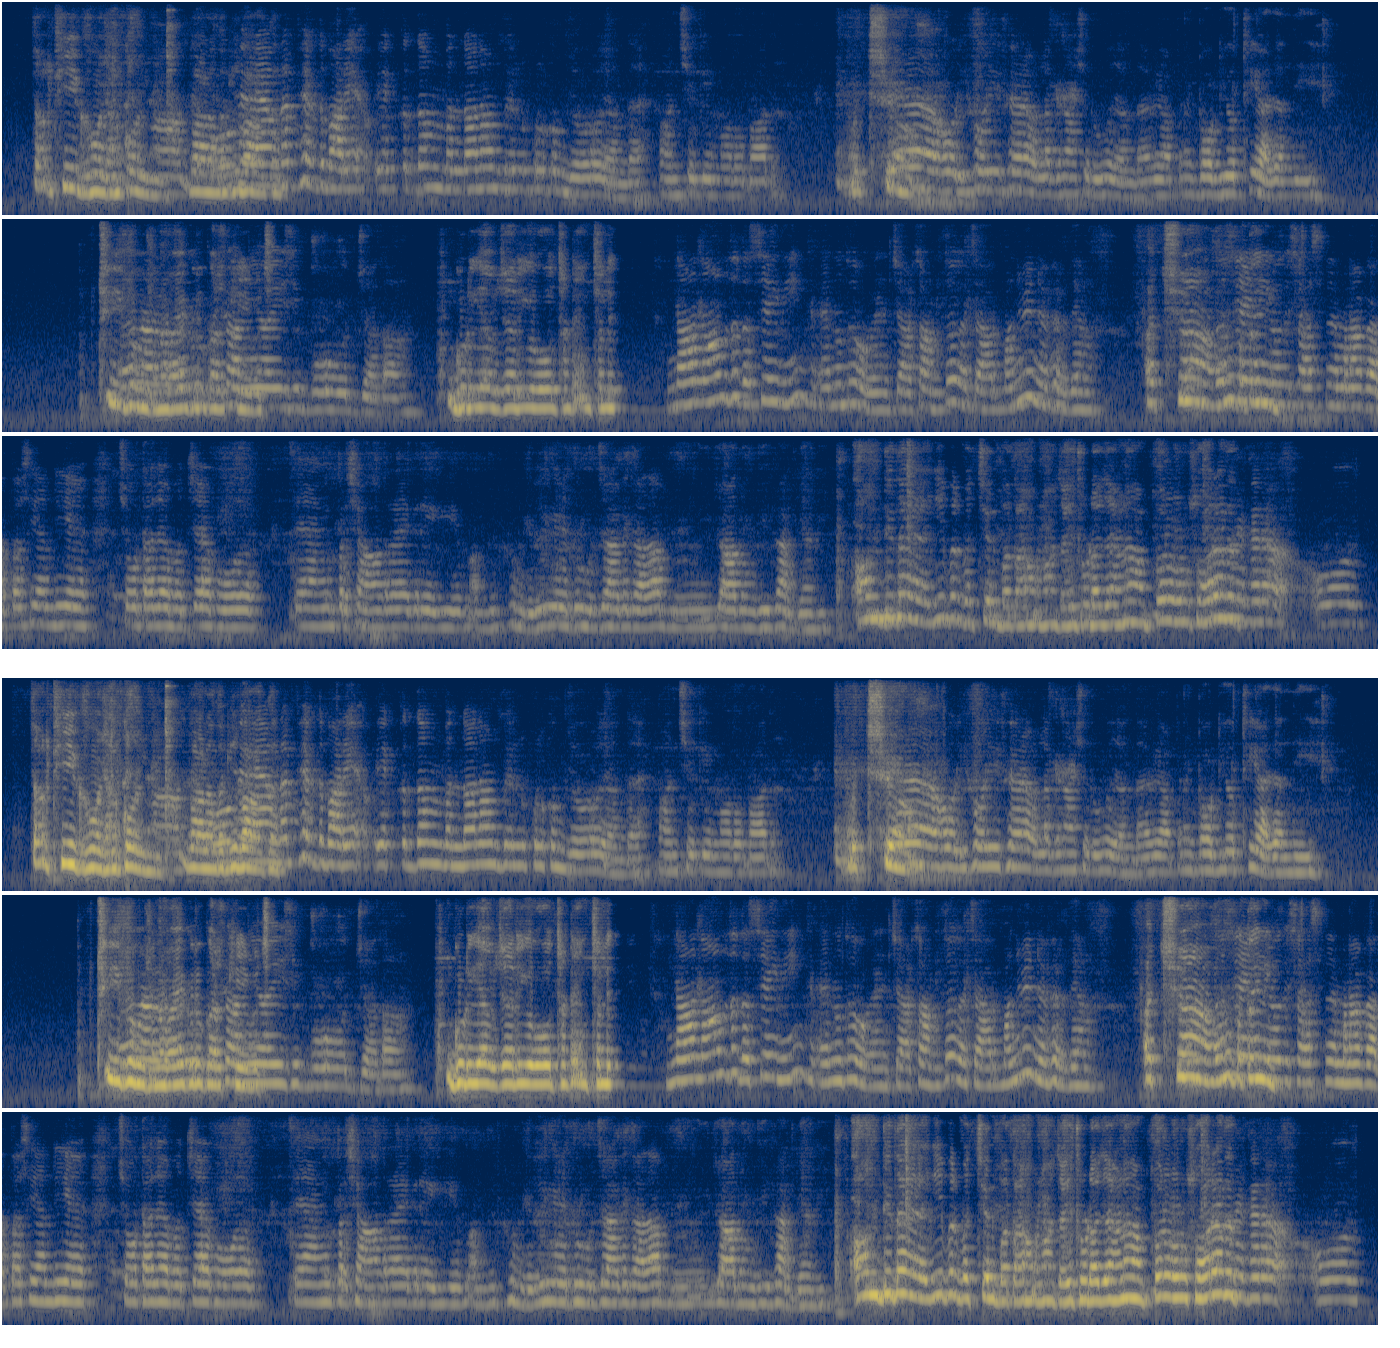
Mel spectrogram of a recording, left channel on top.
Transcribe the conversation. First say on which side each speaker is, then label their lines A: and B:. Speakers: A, on the right; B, on the right.
A: ਚੱਲ ਠੀਕ ਹੋ ਜਾਣ, ਕੋਈ ਨੀ,
B: ਹਾਂ ਅਤੇ
A: ਵਾਲਾਂ
B: ਉਹ
A: ਦਾ ਕੀ?
B: ਫਿਰ
A: ਵਾਲ
B: ਇਹ
A: ਤਾਂ
B: ਹੁੰਦਾ ਫਿਰ ਦੁਬਾਰੇ ਏਕਦਮ ਬੰਦਾ ਨਾ, ਬਿਲਕੁਲ ਕਮਜ਼ੋਰ ਹੋ ਜਾਂਦਾ ਏ, ਪੰਜ ਛੇ ਕੀਮੋ ਤੋਂ ਬਾਦ,
A: ਅੱਛਾ।
B: ਫੇਰ ਹੌਲੀ-ਹੌਲੀ ਫੇਰ ਲੱਗਣਾ ਸ਼ੁਰੂ ਹੋ ਜਾਂਦਾ ਏ, ਵੇ ਆਪਣੀ ਬੋਡੀ ਉੱਥੇ ਈ ਆ ਜਾਂਦੀ ਐ।
A: ਠੀਕ
B: ਉਹਦੇ
A: ਹੋ
B: ਨਾਲੋ
A: ਜਾਣ
B: ਤੇ
A: ਵਾਹਿਗੁਰੂ
B: ਬੜੀ
A: ਕਰਕੇ
B: ਪਰੇਸ਼ਾਨੀ ਹੋਈ ਸੀ, ਬੋਤ ਜਾਦਾ।
A: ਗੁੜੀਆਂ ਵੇਚਾਰੀ ਔਹ <unintelligible>
B: ਨਾ-ਨਾ ਮਨੂੰ ਤੇ ਦੱਸਿਆ ਈ ਨੀ, ਏਹਨੂੰ ਤੇ ਹੋਗੇ ਨੇ ਚਾਰ, ਸਾਨੂੰ ਤੇ ਹੋ ਗਏ ਚਾਰ, ਪੰਜ ਮੀਨੇ ਫਿਰਦੇਆ ਨੂੰ।
A: ਅੱਛਾ,
B: ਔਨੂੰ ਤੇ ਦੱਸਿਆ
A: ਉਹਨੂੰ ਪਤਾ
B: ਈ ਨੀ,
A: ਹੀ
B: ਔਦੀ ਸਾਸ ਕਿਸੇ ਨੇ ਮਣਾ ਕਰਤਾ ਸੀ ਆਂਦੀ ਏ, ਛੋਟਾ ਜਾਂ ਬੱਚਾ ਏ ਕੋਲ। ਤੇ ਐਵੇਂ ਈ ਪਰੇਸ਼ਾਨ ਰੇਆ ਕਰੇਗੀ, ਆਂਦੀ ਹੁੰਦਿਓ ਈ ਏ, ਦੂਰ ਜਾ ਕੇ ਜਾਦਾ ਯਾਦ ਔਂਦੀ ਘਰਦੇਆਂ ਦੀ।
A: ਔਂਦੀ ਤੇ ਹੈ ਜੀ, ਪਰ ਬੱਚੇ ਨੂੰ ਪਤਾ ਹੋਣਾ ਚਾਈਦਾ ਥੋੜ੍ਹਾ ਜੇਹਾ ਹੈਨਾ, ਪਰ ਔਨੂੰ ਸੋਰੇਆਂ ਦੇ
B: ਫੇਰ ਔਹ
